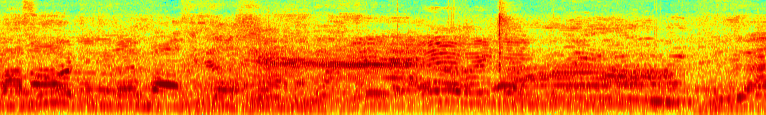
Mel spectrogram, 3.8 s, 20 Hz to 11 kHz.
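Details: Dairy cow with calf at Aftabganj livestock market, Dinajpur, 25 August 2024, lowing in two long, rich moos, one running straight into the next, over the constant chatter and bustle of the market crowd.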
